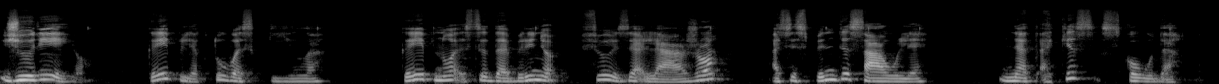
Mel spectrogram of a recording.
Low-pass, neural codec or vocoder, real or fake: 14.4 kHz; none; real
